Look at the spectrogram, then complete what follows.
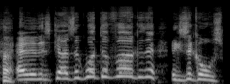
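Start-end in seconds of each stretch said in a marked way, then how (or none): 0.8-1.6 high-pitched outraged quote. Retold or imitated. The robber seeing the gun, high and outraged. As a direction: squeal it in disbelief. Voicing the gunman.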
